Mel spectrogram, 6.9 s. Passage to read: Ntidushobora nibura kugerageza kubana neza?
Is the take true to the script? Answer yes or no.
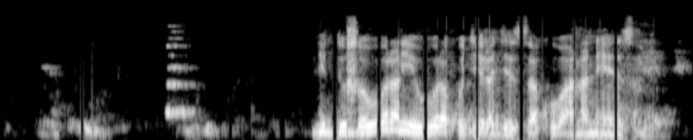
yes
